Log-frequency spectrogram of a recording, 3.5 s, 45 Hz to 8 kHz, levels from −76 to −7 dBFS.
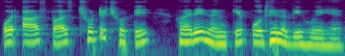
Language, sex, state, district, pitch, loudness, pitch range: Hindi, male, Punjab, Pathankot, 165 Hz, -16 LUFS, 145-180 Hz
